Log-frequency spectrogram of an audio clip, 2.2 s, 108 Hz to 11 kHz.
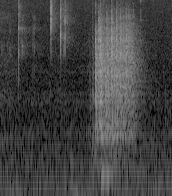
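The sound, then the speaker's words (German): A few light clicks, then a brief rattling clatter as dice tumble across a hard tabletop and settle, landing on a result of 97. No one speaks. “Das ist doch jetzt nicht dein Ernst, Würfel.”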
